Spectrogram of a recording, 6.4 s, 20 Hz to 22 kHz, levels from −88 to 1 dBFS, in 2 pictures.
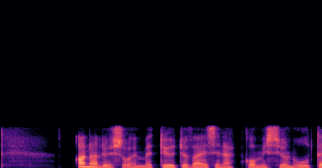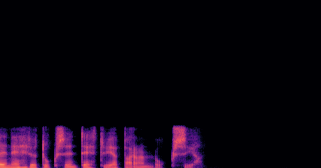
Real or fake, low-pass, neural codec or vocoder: fake; 5.4 kHz; autoencoder, 48 kHz, 32 numbers a frame, DAC-VAE, trained on Japanese speech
